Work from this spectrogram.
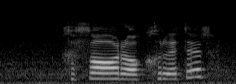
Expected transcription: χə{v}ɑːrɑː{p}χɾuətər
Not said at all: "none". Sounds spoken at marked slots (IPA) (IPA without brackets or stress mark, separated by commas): f, k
